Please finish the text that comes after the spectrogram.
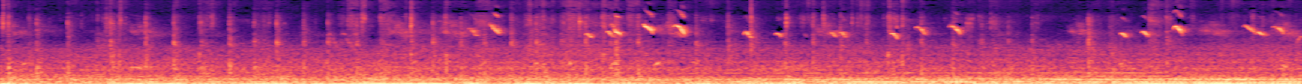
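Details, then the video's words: Baby chicks peeping while eating raisins: thin, high, short peeps repeated irregularly, several in quick clusters, over a steady loud low hum. "Baby Chicks While Eating Raisin"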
